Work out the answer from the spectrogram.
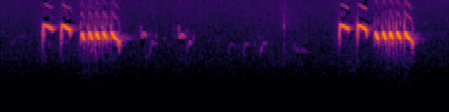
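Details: Tit singing twice: two thin, high introductory notes, then a fast even trill of about six lower notes, with soft scattered chips between the phrases and near silence otherwise.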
